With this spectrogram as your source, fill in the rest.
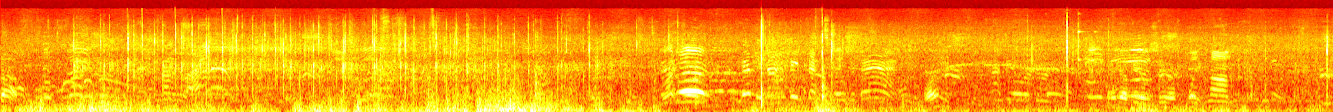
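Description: A crowd of spectators chatters and calls out outdoors at a distance.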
